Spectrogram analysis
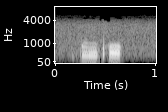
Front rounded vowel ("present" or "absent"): absent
